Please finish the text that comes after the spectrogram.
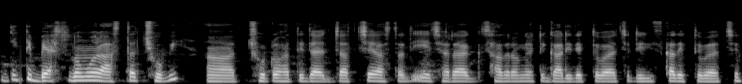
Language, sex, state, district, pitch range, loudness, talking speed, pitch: Bengali, male, West Bengal, Jalpaiguri, 140-165 Hz, -19 LUFS, 200 wpm, 145 Hz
